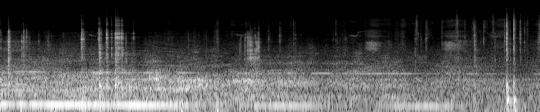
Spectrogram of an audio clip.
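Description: A freshly landed sheepshead flopping on a fiberglass boat deck: a string of sharp clicks and scrapes, thickest about two seconds in, over a steady low hum that stops near the end.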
